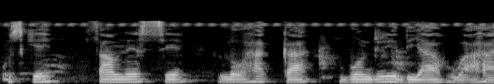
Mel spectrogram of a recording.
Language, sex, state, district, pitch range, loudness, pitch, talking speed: Hindi, male, Jharkhand, Palamu, 110-125 Hz, -19 LUFS, 115 Hz, 110 wpm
